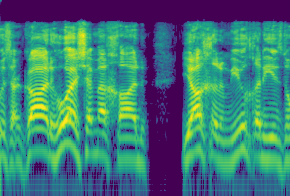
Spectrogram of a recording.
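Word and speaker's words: אחד: So everyone has heard it's Echad, but again, you want both to pronounce the Ches a little more and the Dalet to be perfectly pronounced.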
